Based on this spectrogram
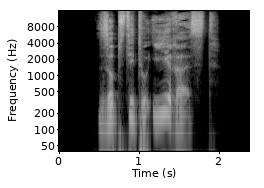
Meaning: second-person singular subjunctive I of substituieren
- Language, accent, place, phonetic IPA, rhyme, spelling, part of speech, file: German, Germany, Berlin, [zʊpstituˈiːʁəst], -iːʁəst, substituierest, verb, De-substituierest.ogg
